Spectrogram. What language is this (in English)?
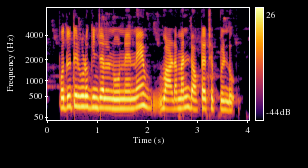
Telugu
